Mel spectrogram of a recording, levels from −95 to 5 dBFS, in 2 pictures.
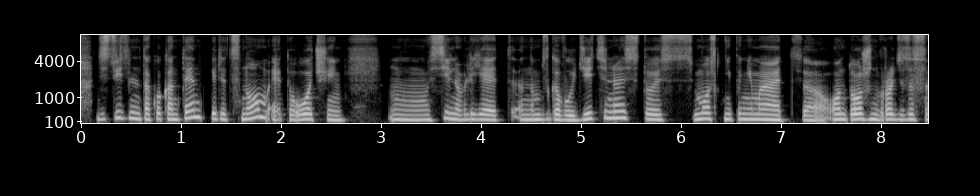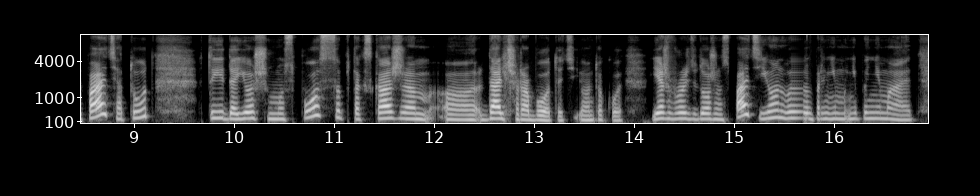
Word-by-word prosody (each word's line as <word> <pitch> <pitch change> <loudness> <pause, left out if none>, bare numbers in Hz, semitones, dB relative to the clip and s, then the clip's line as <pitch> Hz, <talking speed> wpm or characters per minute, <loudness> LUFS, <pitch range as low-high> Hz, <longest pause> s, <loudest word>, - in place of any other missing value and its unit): действительно, 220 +3 -3
такой 200 +1 -2
контент 230 +8 -1
перед 195 -2 -3
сном- 245 +7 0
это 180 +1 -7
очень, 180 -3 -1 0.4
м, 175 -1 -4
сильно 195 +3 -2
влияет 180 -2 -3
на 180 0 -2
мозговую 185 -3 -1
деятельность. 230 +5 -2
То 190 -2 -2
есть 180 +1 -6
мозг 205 +2 -2
не 195 - -2
понимает, 190 -3 0 0.2
э, 165 -1 -1
он 195 +3 0
должен 195 0 +2
вроде 185 -1 -1
засыпать, 195 - +5
а 200 - -2
тут 265 +8 -2 0.5
ты 235 0 -1
даешь 215 +2 +3
ему 205 0 -1
способ, 255 - 0
так 200 -1 -3
скажем, 220 -3 +4
а, 180 -1 -1
дальше 205 0 +6
работать. 165 -3 +1
И - - -16
он 165 0 -2
такой: 155 -3 -6 0.3
"Я 220 +1 +5
же 215 - -4
вроде 215 -1 0
должен 200 -1 0
спать". 360 - +3
И 215 - -2
он 255 0 +2
выв 235 -1 0
не 210 - -3
пр 210 - -6
не 210 0 -4
понимает. 205 -5 -4
195 Hz, 175 wpm, -21 LUFS, 180-220 Hz, 0.5 s, дальше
